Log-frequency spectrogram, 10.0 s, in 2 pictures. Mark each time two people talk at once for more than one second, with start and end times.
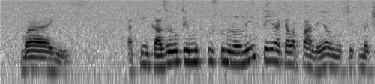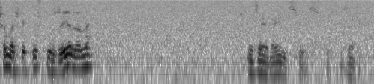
none

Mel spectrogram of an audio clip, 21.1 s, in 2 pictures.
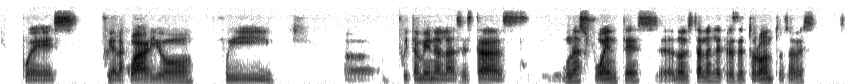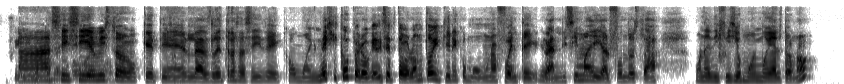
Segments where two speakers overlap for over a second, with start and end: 10.8-12.0

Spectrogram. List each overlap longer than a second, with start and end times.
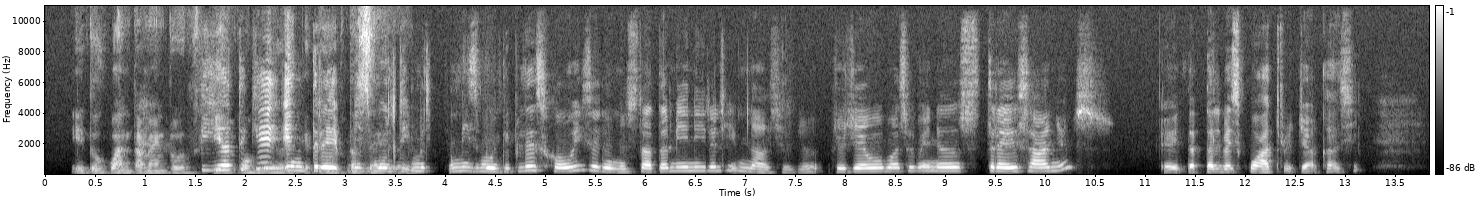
1.6-3.8

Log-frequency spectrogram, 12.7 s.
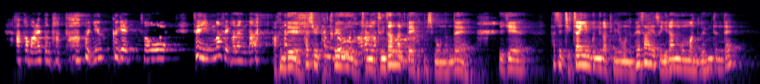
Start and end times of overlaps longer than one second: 5.4-6.8

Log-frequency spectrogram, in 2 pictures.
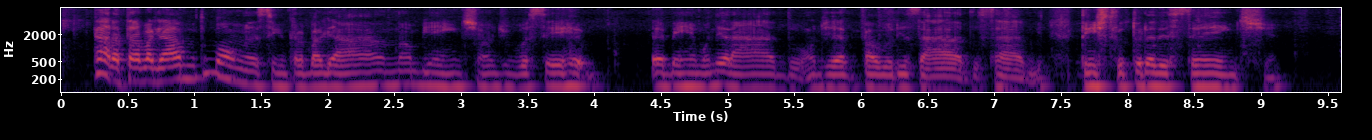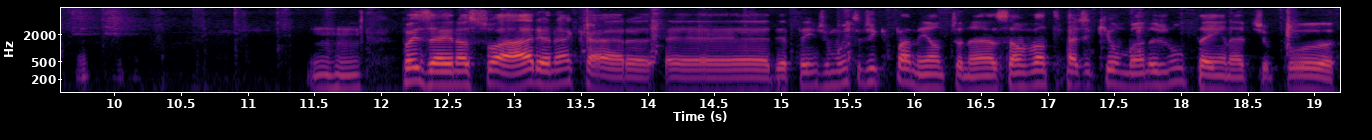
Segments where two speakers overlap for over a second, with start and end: none

